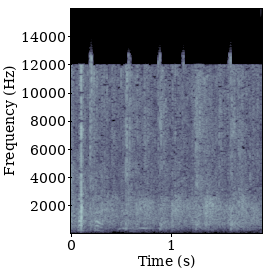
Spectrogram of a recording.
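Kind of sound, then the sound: crowd, audience round of applause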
